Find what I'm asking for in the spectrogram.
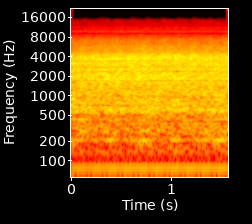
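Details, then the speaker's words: Perkins AA35001 marine diesel in steel-hull sailboat SY Carla, first start after almost a year laid up and winterized, fuel pump primed: steady, even idle clatter, no misses, knocks or hunting, cooling water flowing, some smoke; normal healthy idle. "perfect Mr Perkins is living"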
